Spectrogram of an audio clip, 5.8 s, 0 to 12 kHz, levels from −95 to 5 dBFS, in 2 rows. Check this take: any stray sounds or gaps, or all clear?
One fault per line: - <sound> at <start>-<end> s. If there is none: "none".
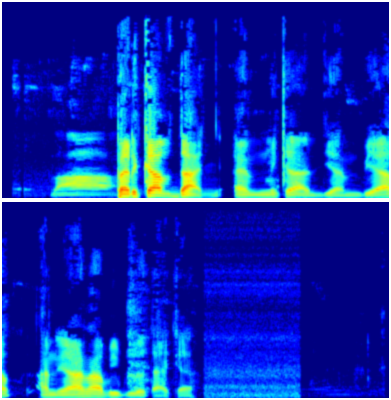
none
